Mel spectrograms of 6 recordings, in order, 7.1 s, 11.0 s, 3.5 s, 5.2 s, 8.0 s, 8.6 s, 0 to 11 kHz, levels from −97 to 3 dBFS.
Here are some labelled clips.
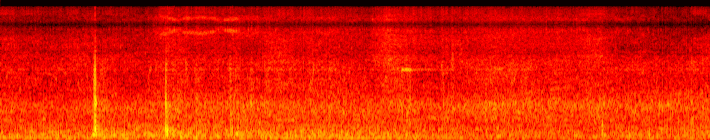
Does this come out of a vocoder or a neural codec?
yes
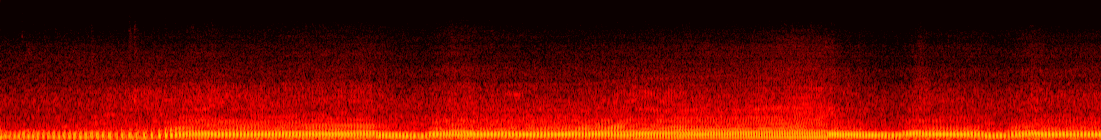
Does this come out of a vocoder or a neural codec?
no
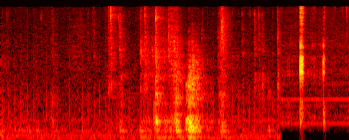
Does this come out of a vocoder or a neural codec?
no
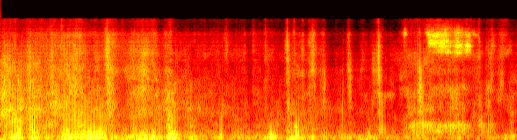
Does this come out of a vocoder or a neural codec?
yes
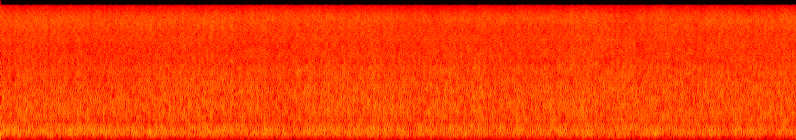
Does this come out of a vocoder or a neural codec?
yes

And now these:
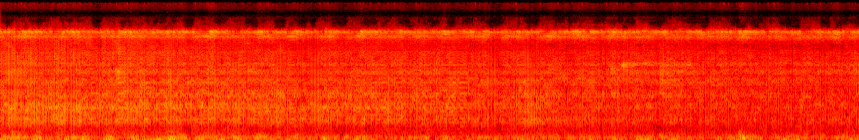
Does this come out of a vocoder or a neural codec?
yes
